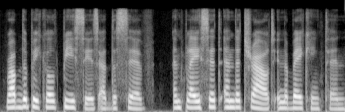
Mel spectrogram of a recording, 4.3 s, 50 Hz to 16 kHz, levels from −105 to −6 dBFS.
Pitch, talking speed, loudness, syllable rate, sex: 190 Hz, 235 wpm, -17 LUFS, 5.5 syllables/s, female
